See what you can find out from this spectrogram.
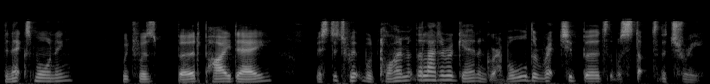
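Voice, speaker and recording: Animated male children's storyteller, bright voice. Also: fairly high pitch, normal speed, no echo. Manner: theatrical, emphatic storytelling. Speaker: audiobook narrator. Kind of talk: expressive scripted narration of a children's story.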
